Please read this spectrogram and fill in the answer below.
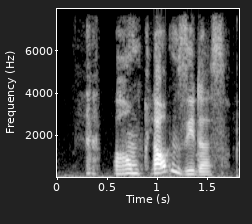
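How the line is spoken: Woman speaking laughingly. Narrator (German): Die Frau lachte und meinte

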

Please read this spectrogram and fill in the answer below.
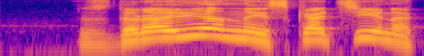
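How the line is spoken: Shout. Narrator (Russian): кричал другой

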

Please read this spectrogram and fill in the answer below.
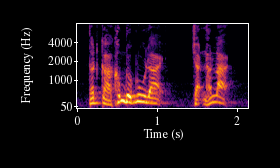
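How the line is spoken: Big leader's hurried shout. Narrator (Vietnamese): tên to con cầm đầu liền vội vàng hét lên

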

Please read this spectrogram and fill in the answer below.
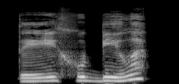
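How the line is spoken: Disbelieving female exhale. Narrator (Russian): Выдохнула она, как будто глазам не поверила

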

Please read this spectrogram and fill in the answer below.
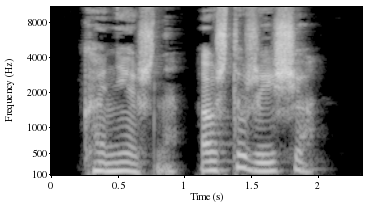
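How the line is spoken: Surprised. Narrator (Russian): Удивился он

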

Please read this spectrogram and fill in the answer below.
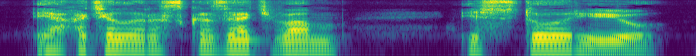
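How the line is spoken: Muttering. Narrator (Russian): пробормотала

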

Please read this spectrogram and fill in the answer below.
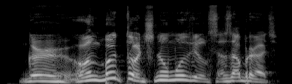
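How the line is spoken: Growl. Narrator (Russian): прорычал Крак

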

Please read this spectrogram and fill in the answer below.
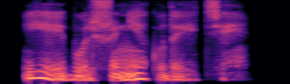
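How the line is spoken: Sigh. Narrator (Russian): вздохнул Аарон

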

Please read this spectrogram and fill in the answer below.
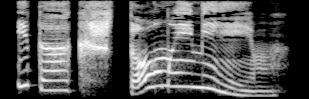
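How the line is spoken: Witch's unctuous voice. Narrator (Russian): Елейным голосом уточнила ведьма

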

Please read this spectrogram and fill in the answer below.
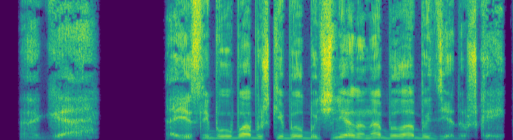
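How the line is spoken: Smirking reply. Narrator (Russian): хмыкнул в ответ Казанский

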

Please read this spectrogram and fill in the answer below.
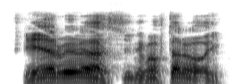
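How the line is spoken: Through gritted teeth. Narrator (Russian): сквозь зубы уточнил Кощей

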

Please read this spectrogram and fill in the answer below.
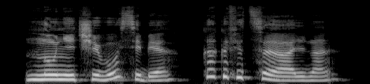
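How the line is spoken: Laughing. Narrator (Russian): Рассмеялась тетя Вита

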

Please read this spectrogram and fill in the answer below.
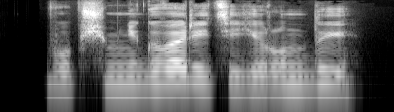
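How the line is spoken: Gruff mutter. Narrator (Russian): буркнул дракон

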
